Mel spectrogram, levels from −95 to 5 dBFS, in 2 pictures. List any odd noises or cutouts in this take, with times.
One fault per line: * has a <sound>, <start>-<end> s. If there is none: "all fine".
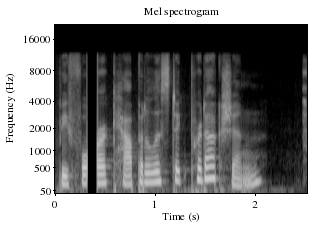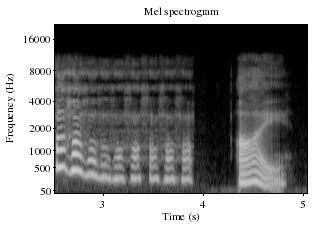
* has a dropout, 0.3-0.4 s
* has a laugh, 2.5-3.9 s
